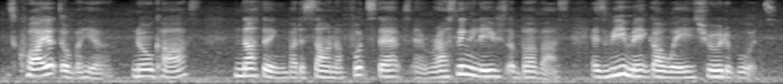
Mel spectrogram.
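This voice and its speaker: A woman's voice: on the low side, unhurried, darkish tone, poor audio. A woman reading a children's novel aloud as first-person narration. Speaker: audiobook reader. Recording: faint background noise.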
